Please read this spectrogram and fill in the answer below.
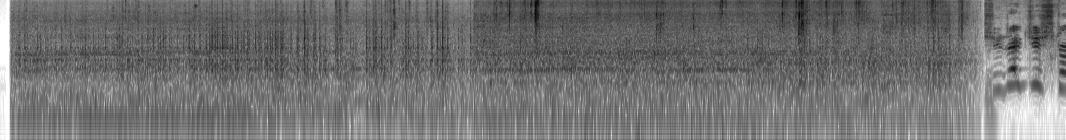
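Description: Utility side-by-side (UTV) driving fast across a grass field: a steady engine drone under loud rushing wind and tyre noise, cutting off suddenly near the end.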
